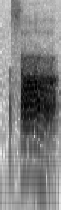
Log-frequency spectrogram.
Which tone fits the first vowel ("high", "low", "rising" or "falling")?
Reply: falling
